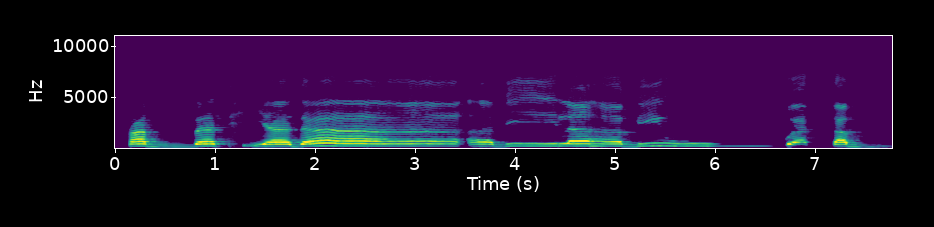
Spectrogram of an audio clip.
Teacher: Tahan wawunya ditambahkan karena idgham bighunnah ya. Sambil masukkan logah hidung.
